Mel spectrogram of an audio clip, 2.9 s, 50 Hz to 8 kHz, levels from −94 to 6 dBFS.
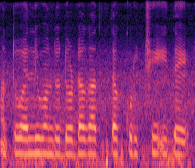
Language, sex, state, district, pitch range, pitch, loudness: Kannada, female, Karnataka, Koppal, 220-230 Hz, 225 Hz, -17 LUFS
